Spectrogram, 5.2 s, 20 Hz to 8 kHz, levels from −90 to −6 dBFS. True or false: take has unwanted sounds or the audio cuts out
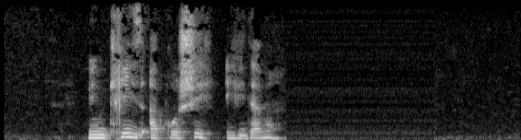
false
